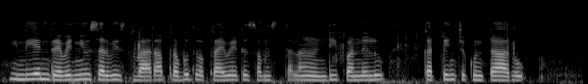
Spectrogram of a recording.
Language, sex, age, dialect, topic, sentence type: Telugu, female, 60-100, Southern, banking, statement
